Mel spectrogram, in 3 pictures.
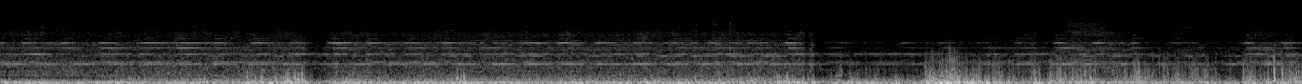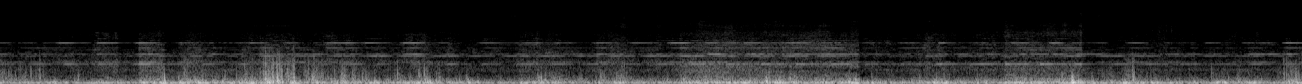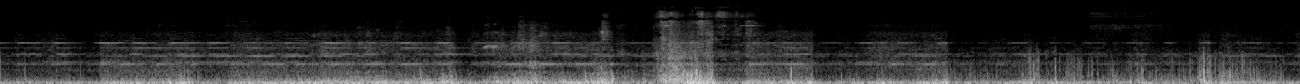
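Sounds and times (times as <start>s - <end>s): crossing signal bells ringing: 0.0s - 39.0s
train wheels clattering on rails: 0.0s - 39.0s.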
